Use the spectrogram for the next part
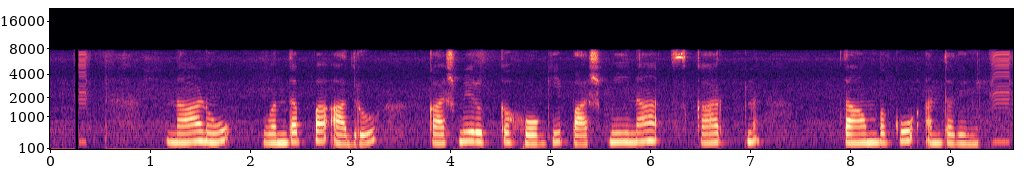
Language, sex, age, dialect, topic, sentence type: Kannada, female, 18-24, Central, agriculture, statement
